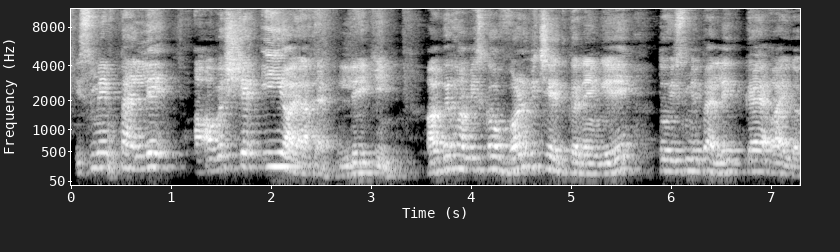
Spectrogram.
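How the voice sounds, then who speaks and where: A man teaching a grammar lesson, explaining step by step and repeating each word slowly. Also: sits high. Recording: very echoey room, voice a bit far from the mic.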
